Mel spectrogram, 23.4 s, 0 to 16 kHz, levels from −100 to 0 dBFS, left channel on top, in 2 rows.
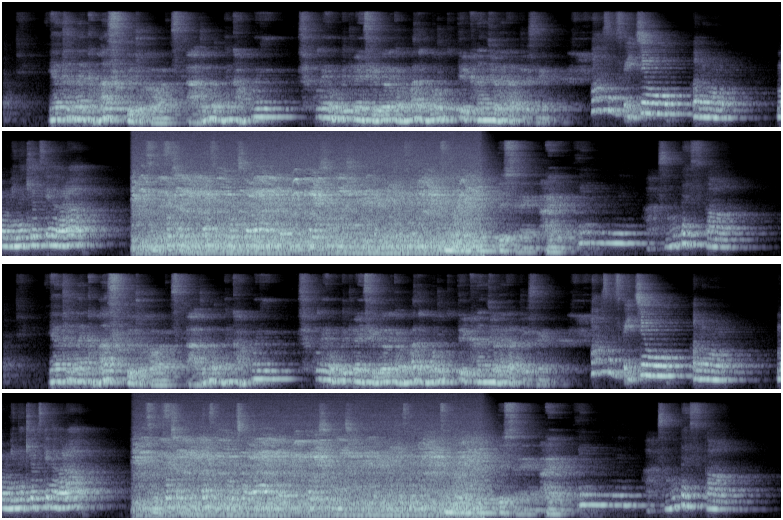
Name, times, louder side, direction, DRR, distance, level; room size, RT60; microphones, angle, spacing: voice 1, 0.7-4.1 4.4-8.2 8.5-8.8 13.8-14.6 18.2-20.1, left 1 dB, ahead, -11 dB, 0.9 m, -29 dB
voice 2, 8.8-10.1 10.3-10.9 11.6-12.9 13.9-17.9 18.5-18.6 20.3-22.6, equal, 65° right, -5 dB, 0.6 m, -28 dB
sound 1, 13.6-18.9, left 2 dB, 70° left, 0.4 m, -26 dB
2.6 x 2.4 x 2.8 m, 1.3 s
head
